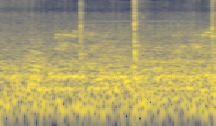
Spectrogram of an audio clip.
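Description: Two Beyblade Burst tops spinning on a plastic stadium floor with a steady scraping whir, and two sharp clicks about half a second apart as the tops strike each other.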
